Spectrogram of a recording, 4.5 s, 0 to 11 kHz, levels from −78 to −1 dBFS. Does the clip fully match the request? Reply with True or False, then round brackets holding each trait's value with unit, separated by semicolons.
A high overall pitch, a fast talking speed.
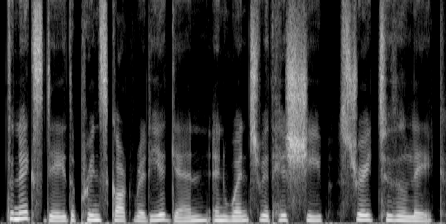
True (215 Hz; 230 wpm)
